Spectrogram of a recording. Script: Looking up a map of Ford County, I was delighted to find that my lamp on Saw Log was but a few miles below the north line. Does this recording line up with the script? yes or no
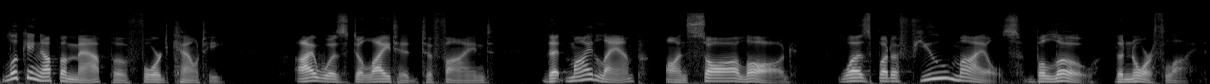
yes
